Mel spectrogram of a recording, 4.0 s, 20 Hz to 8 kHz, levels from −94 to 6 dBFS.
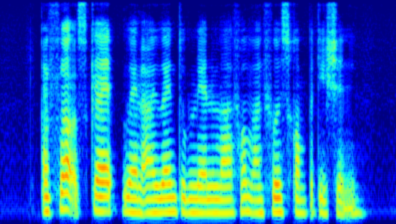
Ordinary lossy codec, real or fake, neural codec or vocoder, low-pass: none; fake; codec, 16 kHz, 1 kbps, FunCodec, trained on Chinese and English, 50 frames a second; none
